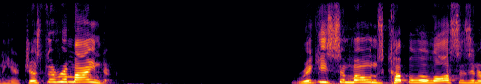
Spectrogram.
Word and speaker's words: Simon: no fancy Hispanic lettering it's just Ricky Simon but it's pronounced Simone he's taking on jvid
